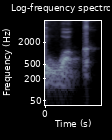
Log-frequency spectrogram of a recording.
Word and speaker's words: walk: okay don't forget that in the case of the word talk walk right you don't mention L it doesn't exist for you for the pronunciation so you say walk very good okay I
